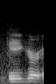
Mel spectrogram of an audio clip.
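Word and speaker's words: Eagar: Eager, Arizona. Eager is spelled E A G A R, Arizona 85925.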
